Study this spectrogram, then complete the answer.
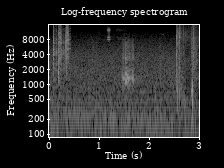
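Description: Crows cawing in Metal Gear Solid V: The Phantom Pain, a few faint, distant calls scattered over a steady low ambient hiss, with no one talking.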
